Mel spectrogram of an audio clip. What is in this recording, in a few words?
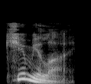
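"cumuli", British English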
